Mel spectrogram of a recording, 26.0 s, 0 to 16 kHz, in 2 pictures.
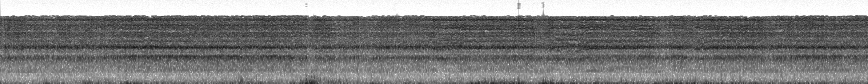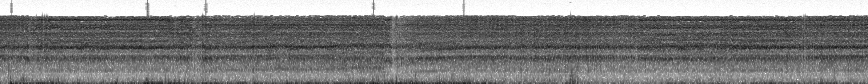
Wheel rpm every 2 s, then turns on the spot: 160, 160, 160, 160, 160, 160, 160, 160, 160, 140, 160, 160, 160.
none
